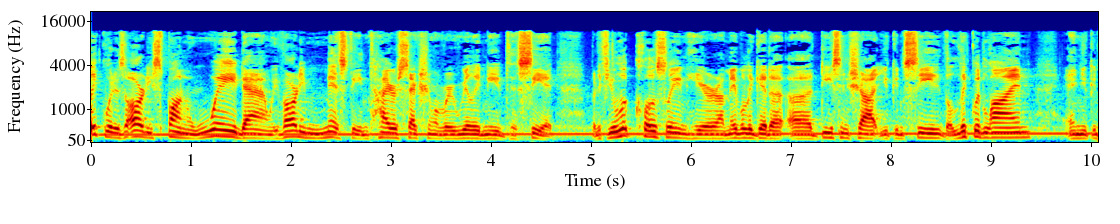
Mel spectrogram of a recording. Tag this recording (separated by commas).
Speech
